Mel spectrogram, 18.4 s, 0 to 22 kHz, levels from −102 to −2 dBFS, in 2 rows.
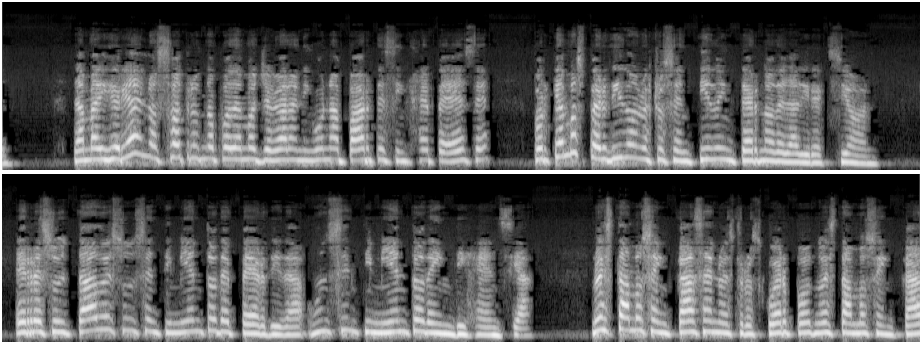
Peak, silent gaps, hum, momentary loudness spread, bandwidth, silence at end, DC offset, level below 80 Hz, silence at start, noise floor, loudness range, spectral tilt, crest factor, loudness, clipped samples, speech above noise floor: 0 dBFS; none; none; 8 LU; 10 kHz; 0 s; under 0.1%; -60 dBFS; 0 s; -59 dBFS; 3 LU; -6 dB/octave; 16 dB; -17 LUFS; under 0.1%; 43 dB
